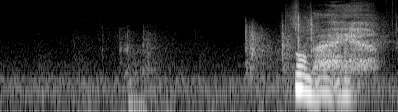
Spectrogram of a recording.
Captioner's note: paper rustling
